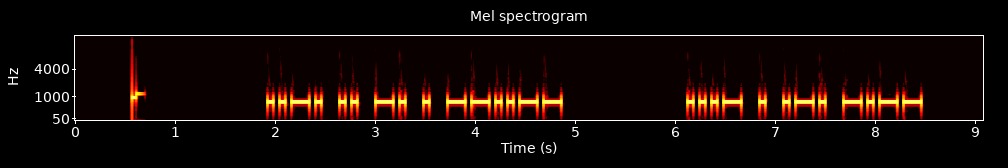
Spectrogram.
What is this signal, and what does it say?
Morse code, heard as a keyed tone, about 21 wpm, 700 Hz. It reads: FINE, VERY
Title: 3x Word-Spacing - Sentences from Top 500 Words - 20wpm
